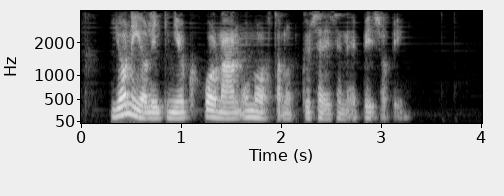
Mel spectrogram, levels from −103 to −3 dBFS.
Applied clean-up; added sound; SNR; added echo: neural mask model DeepFilterNet 3.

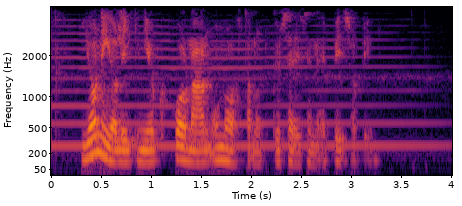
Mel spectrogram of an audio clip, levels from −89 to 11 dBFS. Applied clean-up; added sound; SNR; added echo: none; Wind instrument, woodwind instrument; 13 dB; none.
